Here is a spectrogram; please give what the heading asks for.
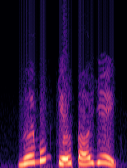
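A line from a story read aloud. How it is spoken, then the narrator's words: Composed stern shout. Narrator (Vietnamese): Nhưng trên mặt vẫn không động thanh sắc, quát lên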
